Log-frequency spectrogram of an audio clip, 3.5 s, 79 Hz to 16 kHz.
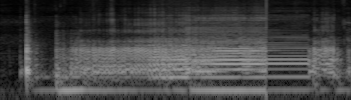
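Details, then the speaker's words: Removed LED headlight bulb from a 2012 Chevy Volt, plugged in and held: steady low buzz with faint whine, strong vibration from the little cooling fan motor; fan vibration buzz. "so this is the one that i pulled out that was vibrating making much noise it might not sound like a lot listen hear that it's got a little wine in it but here's why it's noisy"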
